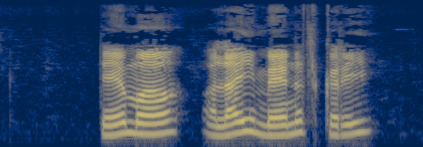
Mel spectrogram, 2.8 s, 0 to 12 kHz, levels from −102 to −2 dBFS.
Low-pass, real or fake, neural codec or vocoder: 10.8 kHz; real; none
